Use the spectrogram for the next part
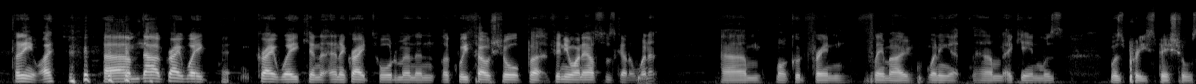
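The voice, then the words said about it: Croaky, hoarse voice. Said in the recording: “Is that voice a bit croaky? ... Is that a bit of a croaky voice, is it? ... that might have been a big Cuban cigar at the end of the tournament ... Not a great radio voice”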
